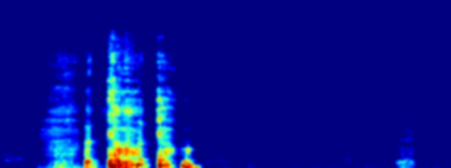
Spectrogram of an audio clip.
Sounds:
Cough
